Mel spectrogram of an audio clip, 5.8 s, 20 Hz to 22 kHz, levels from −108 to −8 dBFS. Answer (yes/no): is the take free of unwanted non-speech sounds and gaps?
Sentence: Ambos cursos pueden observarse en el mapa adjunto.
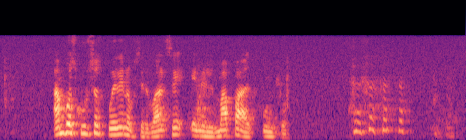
no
